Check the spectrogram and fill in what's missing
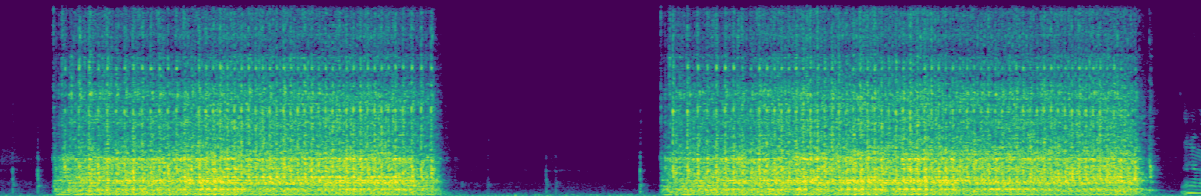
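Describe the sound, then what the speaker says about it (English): An overlocker sewing machine stitches through fabric in two long, loud, steady runs of rapid mechanical whirring, with a brief quiet pause between them. "we're just going to overlock through"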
